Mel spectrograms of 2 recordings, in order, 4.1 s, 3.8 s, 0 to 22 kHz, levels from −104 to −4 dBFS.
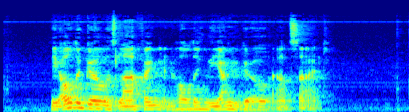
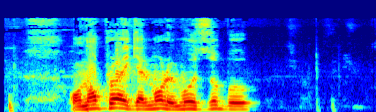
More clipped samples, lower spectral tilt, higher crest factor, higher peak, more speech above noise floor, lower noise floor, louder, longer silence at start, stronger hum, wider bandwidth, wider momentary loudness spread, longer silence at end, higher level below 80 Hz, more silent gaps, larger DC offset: neither; second, -6 dB/octave vs -7.5 dB/octave; about the same, 18 dB vs 14 dB; second, -18 dBFS vs -2 dBFS; second, 38 dB vs 58 dB; about the same, -72 dBFS vs -70 dBFS; second, -35 LUFS vs -14 LUFS; first, 0.5 s vs 0.1 s; neither; first, 13 kHz vs 11.5 kHz; first, 10 LU vs 7 LU; second, 0.9 s vs 1.25 s; second, -66 dBFS vs -50 dBFS; neither; neither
